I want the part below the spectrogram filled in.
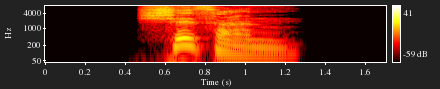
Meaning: dative plural of Schisser
- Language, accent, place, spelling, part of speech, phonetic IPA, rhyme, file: German, Germany, Berlin, Schissern, noun, [ˈʃɪsɐn], -ɪsɐn, De-Schissern.ogg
